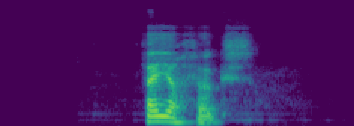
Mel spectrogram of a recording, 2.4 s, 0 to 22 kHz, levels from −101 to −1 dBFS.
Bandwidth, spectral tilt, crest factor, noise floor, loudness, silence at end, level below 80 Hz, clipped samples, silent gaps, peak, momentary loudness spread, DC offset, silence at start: 7.6 kHz; -6.5 dB/octave; 24 dB; -87 dBFS; -24 LUFS; 0.75 s; -80 dBFS; under 0.1%; none; -4 dBFS; 19 LU; under 0.1%; 1 s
